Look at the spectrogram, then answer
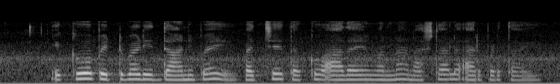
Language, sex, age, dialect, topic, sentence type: Telugu, female, 18-24, Utterandhra, banking, statement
